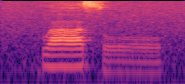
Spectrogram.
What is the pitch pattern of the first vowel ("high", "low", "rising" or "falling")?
high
